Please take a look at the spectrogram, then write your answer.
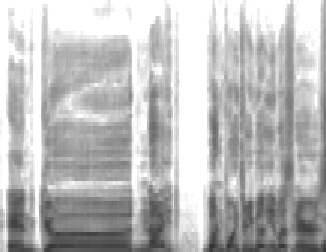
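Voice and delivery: hugely drawn-out, high-pitched good night; hammed-up sign-off. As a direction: stretch it like a showman closing the night.

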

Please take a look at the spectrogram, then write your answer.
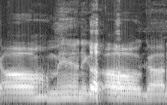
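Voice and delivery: drawn-out groan of dismay; mock despair. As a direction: groan like you're doomed, hammed up. Director despairs, retold for laughs.

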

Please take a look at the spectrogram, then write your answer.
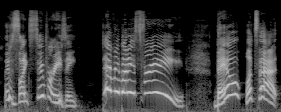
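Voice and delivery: high, loud mock-cheerful sarcasm; sarcastic mockery. Mocking New York's easy bail for her viewers, shrill sarcasm. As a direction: gush like it's all wonderful to mock it.

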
